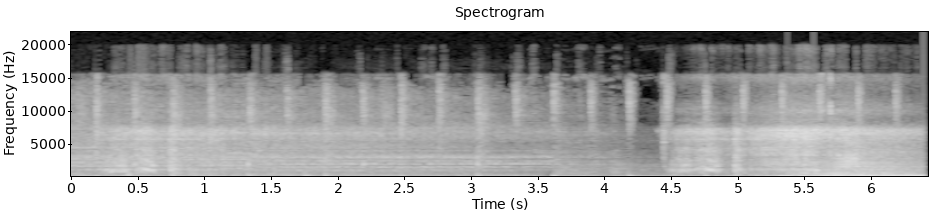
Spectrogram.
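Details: $500 Toyota 4Runner after new alternator, 60 amp fuse, battery lugs and grounds: starter cranks, engine catches cleanly and revs smoothly with no misses; normal start and rev.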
